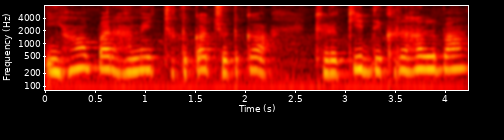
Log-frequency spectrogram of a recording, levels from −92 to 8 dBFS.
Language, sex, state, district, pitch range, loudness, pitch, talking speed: Bhojpuri, female, Uttar Pradesh, Deoria, 215-250 Hz, -34 LUFS, 235 Hz, 115 wpm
